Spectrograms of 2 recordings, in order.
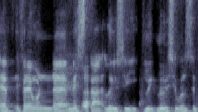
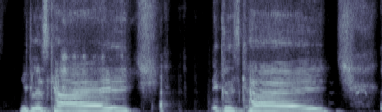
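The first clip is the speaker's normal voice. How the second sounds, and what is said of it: Nicolas Cage impression. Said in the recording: “did an impression of Nicolas Cage that went like this”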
